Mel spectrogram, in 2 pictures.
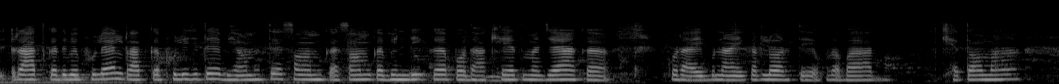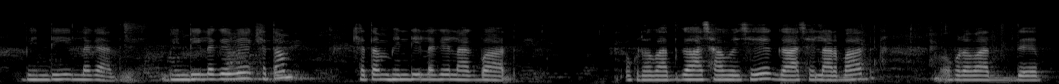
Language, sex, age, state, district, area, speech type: Maithili, female, 60+, Bihar, Purnia, rural, spontaneous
